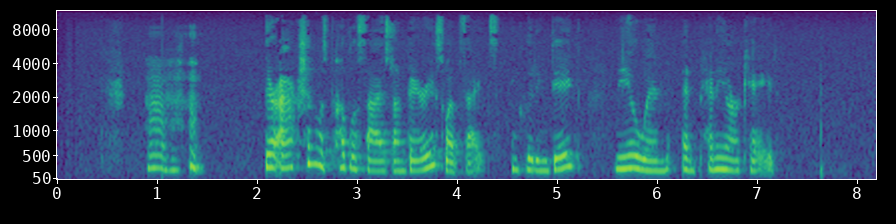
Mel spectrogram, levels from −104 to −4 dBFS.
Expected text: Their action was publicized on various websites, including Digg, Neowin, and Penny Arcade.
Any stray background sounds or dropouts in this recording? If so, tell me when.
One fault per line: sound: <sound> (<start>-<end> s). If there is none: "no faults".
sound: laugh (0.9-1.5 s)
